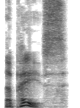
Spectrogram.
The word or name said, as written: apace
